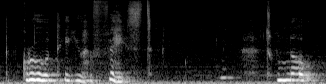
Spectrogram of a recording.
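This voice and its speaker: Woman doing a grieving mother in a stage monologue, solemn n emotional, super slow with long breathy pauses, mellow voice. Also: on the high side, slight background noise.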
